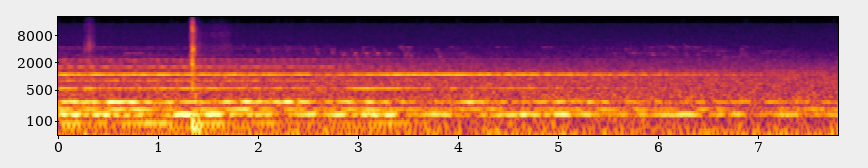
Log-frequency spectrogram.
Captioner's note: a match strike as the music fades away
